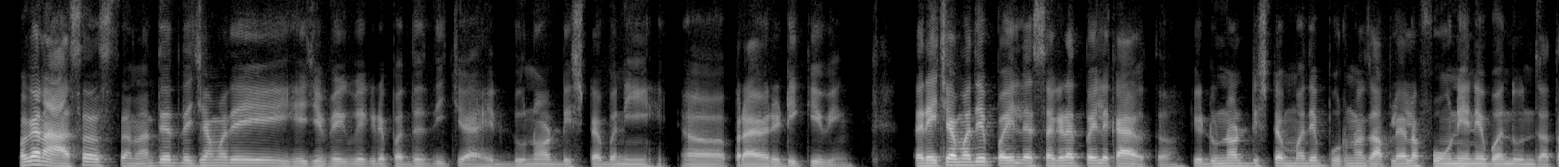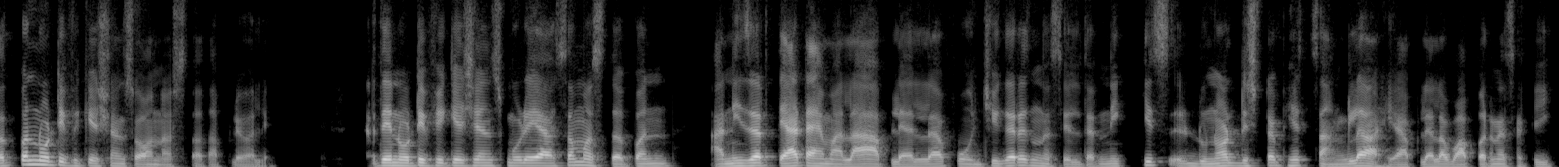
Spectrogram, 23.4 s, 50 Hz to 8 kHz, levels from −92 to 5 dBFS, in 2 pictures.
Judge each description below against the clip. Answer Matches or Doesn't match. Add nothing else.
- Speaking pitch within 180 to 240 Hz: Doesn't match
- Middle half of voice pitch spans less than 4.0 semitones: Doesn't match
